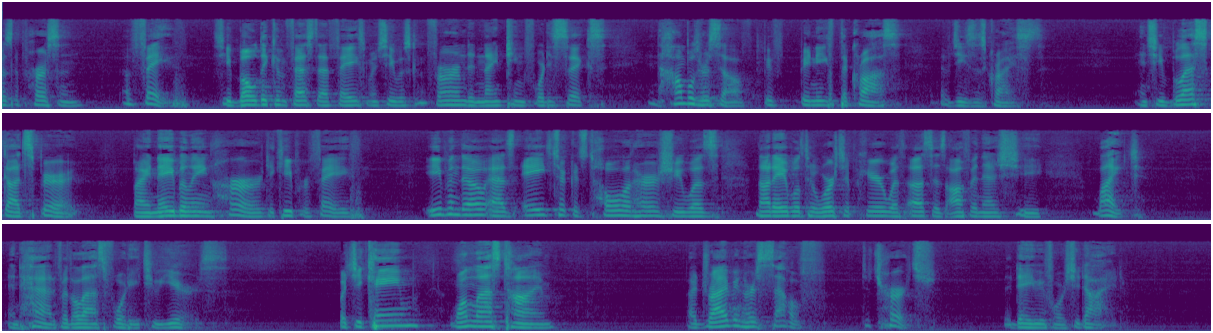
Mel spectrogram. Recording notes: Live Worship Service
